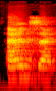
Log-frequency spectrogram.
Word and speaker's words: Anzac: of commissioned works I realized you wrote the Anzac Anthem did I pronounce that right Anzac Anthem that's right yes uh can you tell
